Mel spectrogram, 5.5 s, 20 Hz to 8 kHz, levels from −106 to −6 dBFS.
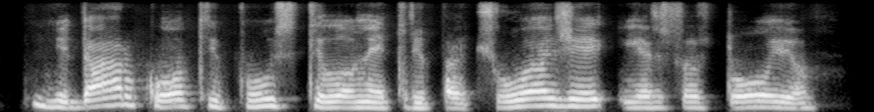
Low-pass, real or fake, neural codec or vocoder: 7.2 kHz; fake; codec, 32 kHz, 1.9 kbps, SNAC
